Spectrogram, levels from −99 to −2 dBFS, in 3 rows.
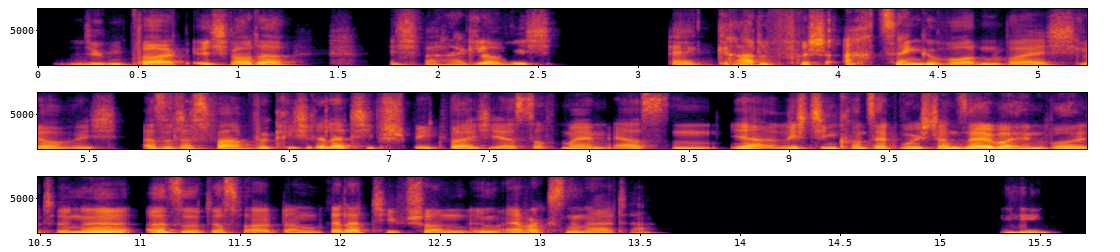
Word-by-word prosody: Jugendpark, 135 +4 +1
ich 130 +1 -2
war 140 +1 +4
da 130 -2 +1 0.4
ich 130 +1 -9
war 140 - -5
da, 185 0 -5
glaube 150 0 +1
ich, 140 -1 -4 0.5
äh, 140 0 -1
grade 155 +9 0
frisch 220 +5 -1
18 240 - +1
geworden, 115 -1 0
war 115 0 0
ich, 120 +1 -6
glaube 120 -2 -2
ich. 120 - -11
Also, 125 0 +1
das 125 +1 -1
war 155 0 +2
wirklich 160 -2 -2
relativ 155 -3 +2
spät, 260 -1 -5
war 120 - +4
ich 115 - -4
erst 110 0 -3
auf 110 0 -7
meinem 120 -2 0
1. 115 +1 -3
ja, 125 -2 +3
richtigen 130 +3 +1
Konzert, 130 -1 0
wo 125 - +3
ich 125 - +2
dann 125 -1 +3
selber 135 -1 +7
hin 125 -1 +2
wollte, 120 +2 0
ne? 135 +4 +4
Also, 125 -1 +1
das 120 +1 -5
war - - -2
dann 180 0 -6
relativ 175 -2 0
schon 165 -2 -2
im 155 +1 -2
Erwachsenenalter. 135 -5 -3 1.7
Mhm. 160 +11 -1
130 Hz, 185 wpm, -22 LUFS, 120-155 Hz, 1.7 s, selber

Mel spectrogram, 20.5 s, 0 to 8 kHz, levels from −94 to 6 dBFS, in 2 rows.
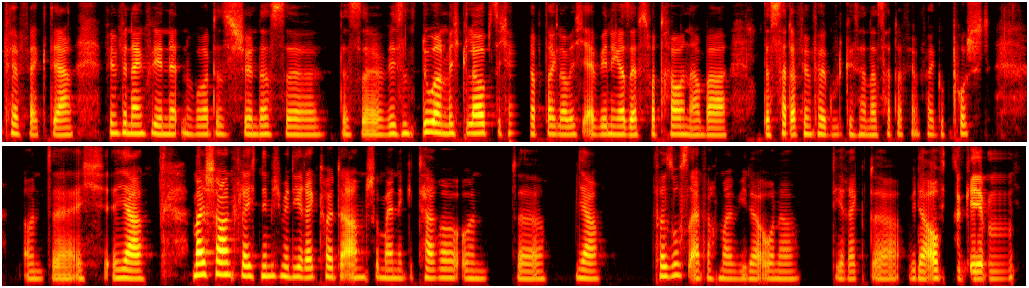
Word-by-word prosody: Perfekt, 185 -3 -4
ja. 160 +1 +2 0.3
Vielen, 195 -1 -3
vielen 205 0 -1
Dank 185 0 +4
für 200 - -8
die 175 -1 +3
netten 175 +1 -3
Wort, 175 +1 -3
es 175 -1 -5
ist - - +2
schön, 175 -1 -1
dass, 175 0 0
äh 165 -1 -2 0.2
dass, 165 - -1
äh, 85 - -1
wenigstens 185 +1 -2
du 215 +1 +5
an 205 -2 +7
mich 190 -1 -2
glaubst, 195 0 +6
ich - - -8
habe 195 -2 -6
da 180 - +1
glaube 165 -1 -1
ich 170 - -9
eher 165 - 0
weniger 170 0 +1
Selbstvertrauen. 170 +1 0
Aber 155 -1 -1 0.3
das 160 0 +3
hat - - +3
auf 165 +1 0
jeden 175 -1 -3
Fall 175 -2 -1
gut 165 +1 -14
getan, 165 -1 -8
das 160 0 -3
hat 175 - -10
auf - - -9
jeden - - -11
Fall 165 -2 -9
gepusht. 185 - -6 0.6
Und, 160 0 -10
äh, 85 0 -3
ich 165 - -8
ja, 170 -1 +5 0.4
mal 240 +1 +11
schauen, 255 +1 +9
vielleicht 220 -3 0
nehme 220 0 -1
ich 220 - -9
mir 210 -2 -2
direkt 200 0 +1
heute 195 -1 +1
Abend 195 0 +2
schon - - -6
meine 175 0 -3
Gitarre 180 0 -3
und, 165 -1 -8 0.3
äh, 160 0 -4 0.3
ja, 165 -3 0 0.5
versuche 215 +2 -1
es 230 - 0
einfach 170 -1 -2
mal 160 -2 -6
wieder 160 0 -4
ohne 160 0 -7 0.3
direkt, 160 0 -8
äh, 80 0 -4
wieder 165 -1 +1
aufzugeben. 160 -1 +2
175 Hz, 210 wpm, -25 LUFS, 165-190 Hz, 0.6 s, mal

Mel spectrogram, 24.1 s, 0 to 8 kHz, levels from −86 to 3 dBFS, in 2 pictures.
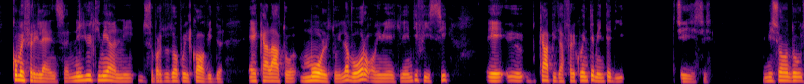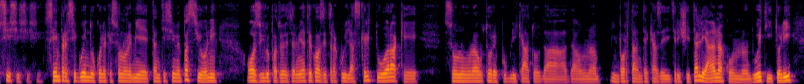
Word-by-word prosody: come 160 -3 +8
freelance. 115 -5 0
Negli 140 +5 +2
ultimi 155 -1 +4
anni, 115 -5 0
soprattutto 120 +1 -4
dopo 130 -1 +1
il 115 - -4
COVID, 110 -4 0 0.4
è 130 0 0
calato 125 -4 +2
molto 125 -3 +6
il 110 - -3
lavoro, 155 +4 +5
ho 120 -3 -3
i 115 - -1
miei 115 -1 -2
clienti 120 +7 -3
fissi 140 +3 -4 0.5
e, 130 -2 +4
uhm, 135 -2 -3
capita 130 -4 +2
frequentemente 135 0 +1
di 120 +1 -8 0.8
ci 105 -3 -4
si - - -15 0.8
mi 130 +2 -3
son 140 +1 +3
dovu 135 0 +2
sì, - - -2
sì, - - -7
sì, - - -15
sì, - - -20
sempre 145 -1 +1
seguendo 130 0 +1
quelle 125 0 -1
che 120 - -10
sono 120 +1 -1
le 115 - -1
mie 115 -2 -1
tantissime 120 +1 -4
passioni 120 -5 0 0.5
ho 130 0 +3
sviluppato 120 0 -3
determinate 120 +3 -2
cose, 130 -4 -1
tra 115 0 -7
cui 120 0 -3
la 115 0 -2
scrittura, 135 0 +1
che 105 0 -8 0.3
sono 120 -1 -1
un 115 0 -1
autore 115 0 -1
pubblicato 110 -1 -7
da 95 -2 -7
da 95 0 -9
una 95 -1 -6 0.2
importante 110 -2 -5
casa 105 -1 -7
editrice 105 +2 -6
italiana 125 -3 +3
con 100 -2 -4
2 120 +6 +4
titoli 130 +4 +2
120 Hz, 160 wpm, -25 LUFS, 110-130 Hz, 0.8 s, come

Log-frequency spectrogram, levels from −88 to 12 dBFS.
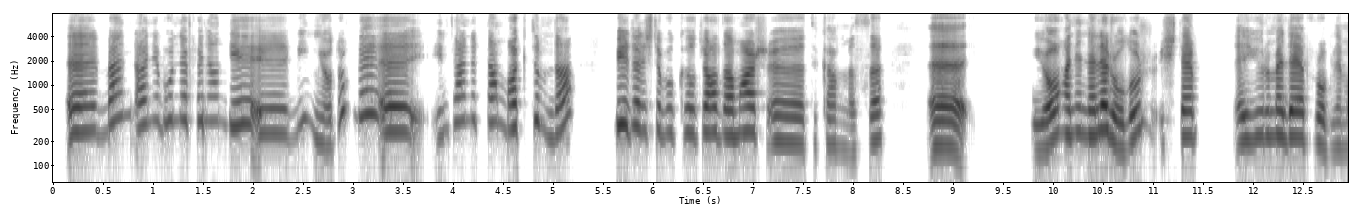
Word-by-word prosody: Eee, 270 +1 +2
ben, 340 +10 0
hani, 335 +4 -4
bu 370 +2 -9
ne 370 0 -6
falan 360 -1 -10
diye, 315 +1 -1
eee, 255 -2 -5
bilmiyordum 340 - -8
ve, 410 - -3 0.2
eee, 275 +9 +2
internetten 350 +5 -5
baktım 300 -2 -2
da 320 - +1 0.4
birden, 320 -1 +3
işte, 275 -1 -8
bu 260 - -9
kılcal 265 0 0
damar, 265 +2 +4
ııı, 200 -1 -1
tıkanması, 190 0 -6 0.5
eee, 180 - +5 0.6
diyor. 325 -7 +4
Hani, 260 0 0
neler 255 +4 +8
olur? 260 - +1
İşte, 235 +5 0 0.4
eee, 200 - -1
yürümede 235 +1 +2
problem 180 -6 -5
265 Hz, 140 wpm, -21 LUFS, 230-330 Hz, 0.6 s, neler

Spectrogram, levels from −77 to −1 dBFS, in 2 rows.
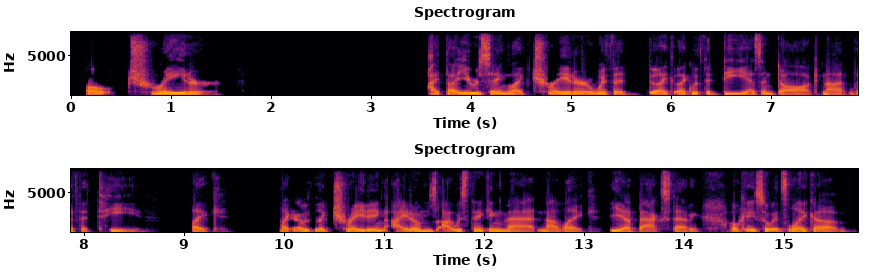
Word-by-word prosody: Oh, - - +1
traitor. 135 - +2 2.1
I 155 +2 +2
thought 170 0 +1
you 165 0 +4
were 150 - +5
saying, 140 -4 +3
like, 110 -5 0
trader 130 -6 +2
with 125 +3 0
a, 105 - +1 0.2
like 120 -3 +1
like, 130 +1 +1
with 130 -3 -1
a - - +2
D 120 +3 +2
as 100 +2 -3
in 100 -2 0
dog, 95 -4 -1
not 110 -3 -1
with 110 -2 -7
a 95 - -3
T. 95 - -4 0.5
Like 140 -1 -4 0.5
like, 130 +1 -1
I - - +2
was, 135 -1 0
like, 130 -5 -1
trading 130 -2 +2
items 140 +5 +1
I 125 - -1
was 130 0 0
thinking 120 -4 0
that, 105 -1 -1
not 105 -1 -2
like 130 +7 -4
yeah, 115 -5 +3
backstabbing, 105 -1 -3 0.3
okay 175 0 +2
so 155 0 +3
it's 145 - -1
like 125 -3 +1
a 105 -4 -1
125 Hz, 165 wpm, -22 LUFS, 105-140 Hz, 2.1 s, were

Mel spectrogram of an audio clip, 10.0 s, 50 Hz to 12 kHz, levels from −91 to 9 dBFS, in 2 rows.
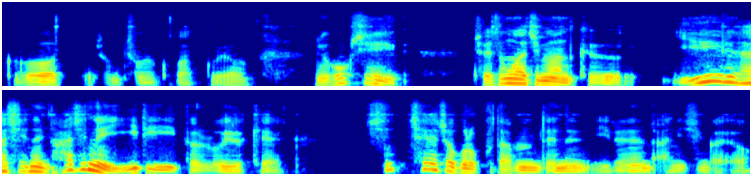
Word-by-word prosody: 그것도 90 +1 -2 0.2
좀 - - -18
좋을 80 0 -15
것 - - -25
같고요. 95 -1 -13 0.4
그리고 100 +8 -4
혹시 135 -8 -3 0.5
죄송하지만 110 - +4
그 75 -4 -4 0.4
일을 175 0 +3
하시는 140 -1 +3
하시는 175 0 +5
일이 90 +3 +1
별로 85 -3 -6
이렇게 70 0 -5 0.6
신체적으로 175 - -1
부담되는 80 -5 -2
일은 80 0 -6
아니신가요? 75 +3 -13
95 Hz, 310 characters per minute, -23 LUFS, -, 0.6 s, 하시는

